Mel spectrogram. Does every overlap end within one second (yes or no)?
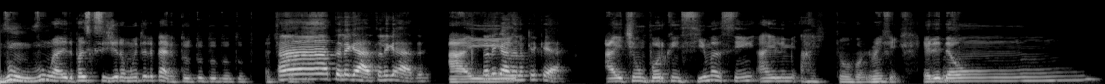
yes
